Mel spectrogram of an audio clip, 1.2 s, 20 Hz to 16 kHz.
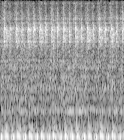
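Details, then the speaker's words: Yamaha Mio M3 scooter with 58 mm oversize piston, reground camshaft and modified CVT, hard starting: harsh rapid ticking and rattling on a lumpy idle from the front of the engine; worn camshaft, rocker arm and valves. "teman-teman kasusnya ini ya teman-teman ya suaranya kasar ya suara kasar sama susah hidup teman-teman untuk kemarin tuh udah udah saya bongkar udah saya cek ya untuk keluhannya di situ ya di area depan ya di rra nya terus di apa klepnya sama di noken as"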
